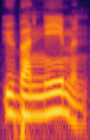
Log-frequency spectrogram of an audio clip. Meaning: 1. to take over (a task, a position, responsibilities from someone else) 2. to take on more than one can handle/master; to overexert oneself 3. to assume, to accept (responsibility, liability, etc.)
- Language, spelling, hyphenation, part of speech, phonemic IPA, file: German, übernehmen, über‧neh‧men, verb, /ˌʔyːbɐˈneːmən/, De-übernehmen.ogg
